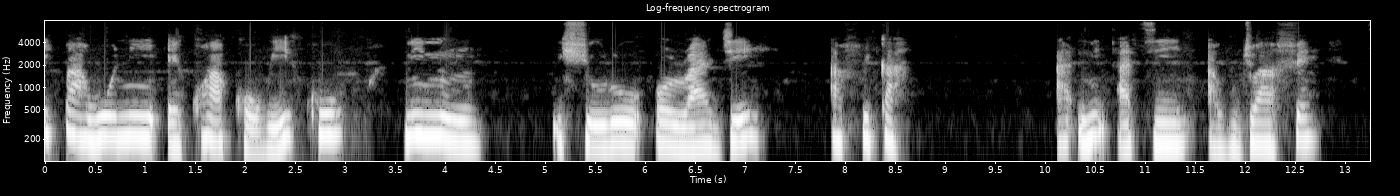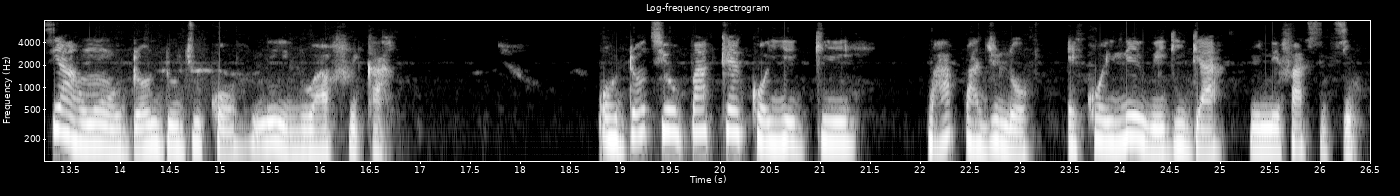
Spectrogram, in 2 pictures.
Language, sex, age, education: Yoruba, female, 15-29, tertiary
